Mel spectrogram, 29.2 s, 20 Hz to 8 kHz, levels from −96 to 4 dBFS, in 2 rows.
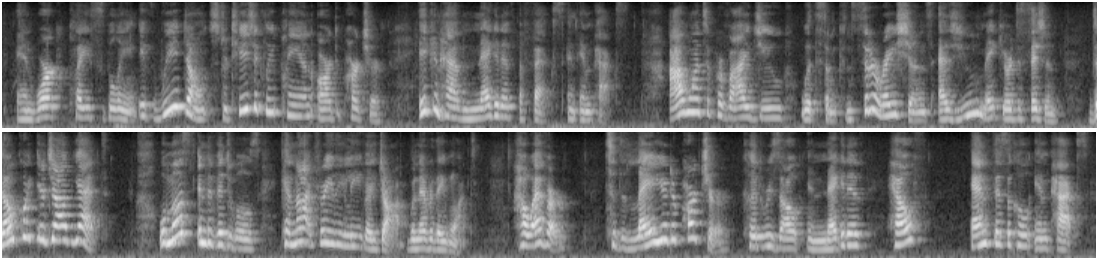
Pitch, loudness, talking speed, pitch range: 215 Hz, -17 LUFS, 120 wpm, 175-280 Hz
